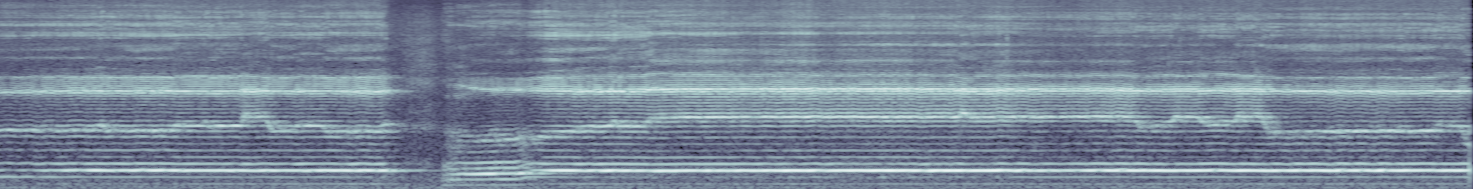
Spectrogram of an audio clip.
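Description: Solo Tuvan throat singing: a man holds a steady low drone while a high, whistle-like overtone moves between a few pitches above it. About four seconds in, the voice breaks off briefly and comes back with an upward slide into the drone.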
